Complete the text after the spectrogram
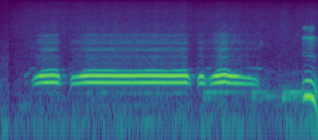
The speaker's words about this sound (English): And man sure does blow a wicked whistle, don't he?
